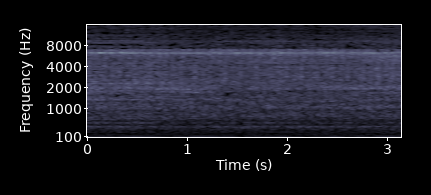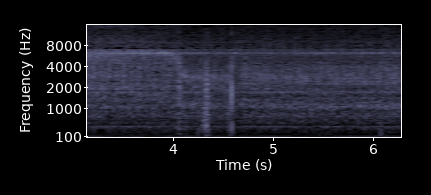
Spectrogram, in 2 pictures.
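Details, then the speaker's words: 1984 Citroën BX after replacing original seized thermostat that caused overheating and coolant spraying: steady even warm idle with constant fan air rush and light handling knocks, no coolant pool, runs normally. "and as you can hear the fans just kicked in and we don't see a pool of coolant which is good news"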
